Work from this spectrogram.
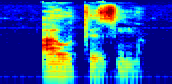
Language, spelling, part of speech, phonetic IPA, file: Polish, autyzm, noun, [ˈawtɨsm̥], Pl-autyzm.ogg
